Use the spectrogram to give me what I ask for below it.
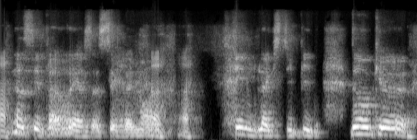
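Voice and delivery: talking through real laughter after a joke; laughing. Real, not acted. Laughing at his own joke.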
